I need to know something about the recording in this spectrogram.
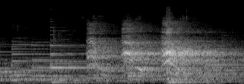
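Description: Live cabaret song: a singer holding notes over the accompaniment, growing louder and harsher about halfway through, with a falling swoop in pitch.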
